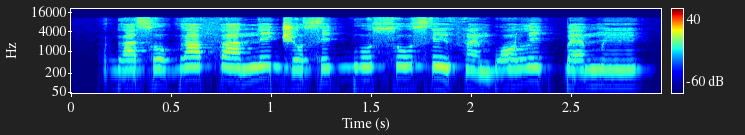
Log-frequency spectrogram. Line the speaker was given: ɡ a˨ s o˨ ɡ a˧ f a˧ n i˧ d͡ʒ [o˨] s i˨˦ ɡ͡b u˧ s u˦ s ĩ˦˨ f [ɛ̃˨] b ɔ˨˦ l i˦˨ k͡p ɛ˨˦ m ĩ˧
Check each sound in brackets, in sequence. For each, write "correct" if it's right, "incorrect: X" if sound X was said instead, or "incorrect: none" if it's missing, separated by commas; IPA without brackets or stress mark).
correct, correct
